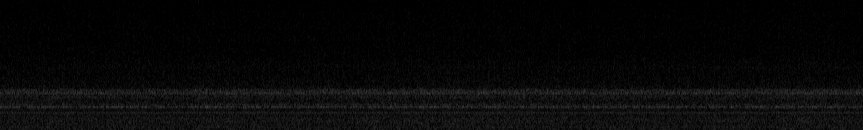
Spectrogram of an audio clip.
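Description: Faint steady hiss with a few faint steady hums: room tone, with no distinct event.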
